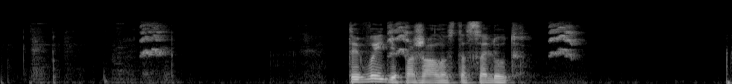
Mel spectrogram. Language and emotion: Russian, neutral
